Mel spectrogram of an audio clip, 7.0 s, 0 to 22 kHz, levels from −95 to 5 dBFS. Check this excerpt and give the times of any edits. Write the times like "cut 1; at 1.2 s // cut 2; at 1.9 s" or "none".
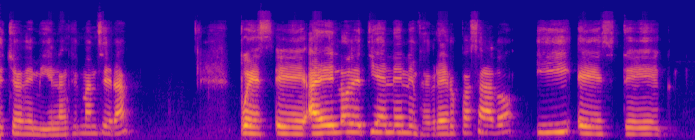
none

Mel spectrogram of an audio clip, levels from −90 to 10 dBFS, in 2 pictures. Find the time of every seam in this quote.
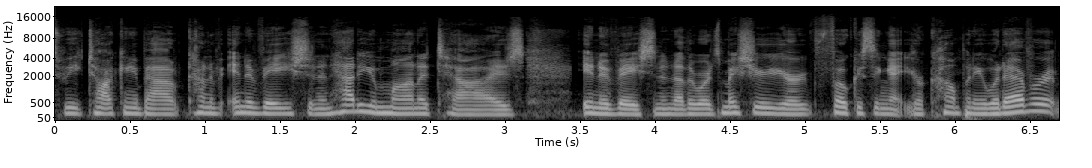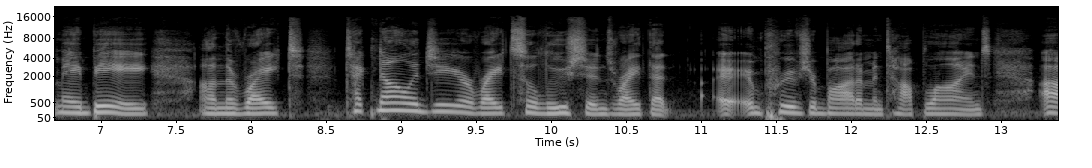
cut 1; at 3.4 s

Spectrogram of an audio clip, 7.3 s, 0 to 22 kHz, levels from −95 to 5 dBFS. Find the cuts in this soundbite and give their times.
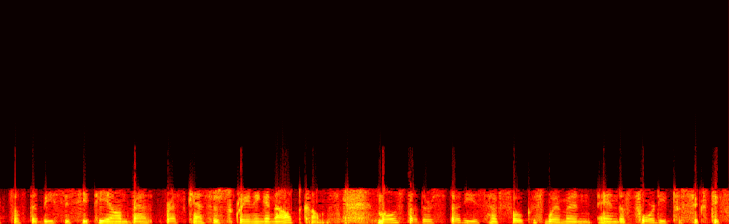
cut 1; at 5.5 s

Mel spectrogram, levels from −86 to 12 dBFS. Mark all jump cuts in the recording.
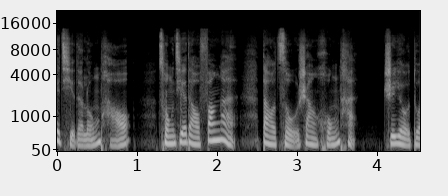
none

